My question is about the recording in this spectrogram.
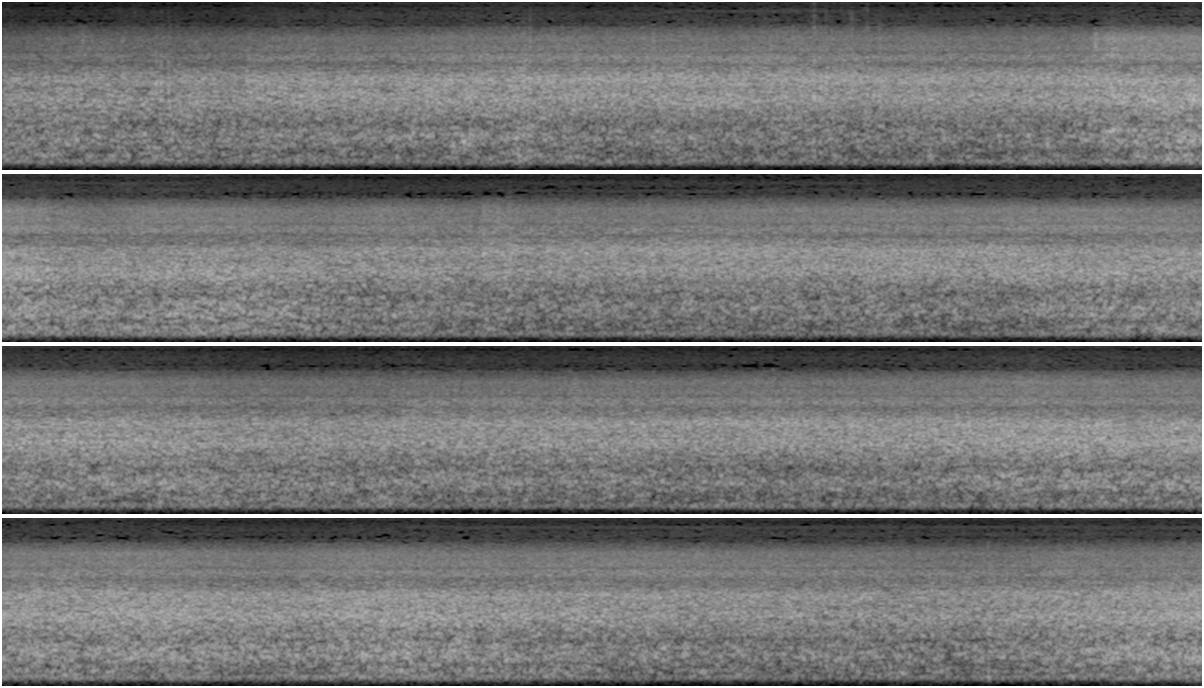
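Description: Ocean surf washing onto a beach: a steady rushing noise that swells briefly about seven seconds in.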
